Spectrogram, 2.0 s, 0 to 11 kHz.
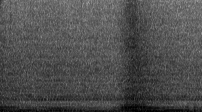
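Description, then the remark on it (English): A muscle car engine, in a car capable of 204 miles per hour and 0 to 60 in under 4 seconds, rumbles loudly with a deep, throaty drone, then revs up sharply about halfway through, the roar swelling and lingering for the last second. “It's an absolute beast of a car, and it sounds insane.”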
